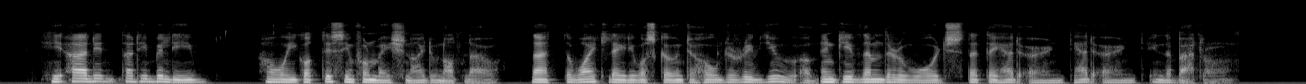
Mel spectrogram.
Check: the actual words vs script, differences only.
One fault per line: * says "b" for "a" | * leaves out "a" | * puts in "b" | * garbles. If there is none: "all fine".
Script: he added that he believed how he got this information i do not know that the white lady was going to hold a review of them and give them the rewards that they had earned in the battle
* leaves out "them"
* puts in "had earned"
